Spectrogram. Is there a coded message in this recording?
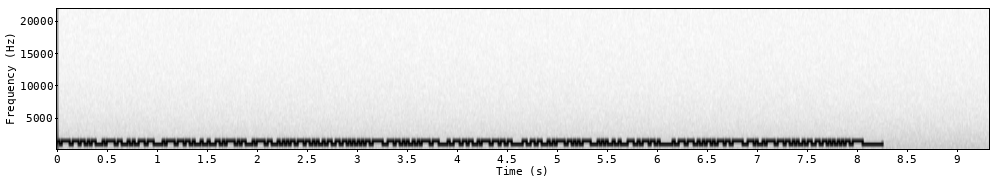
Yes: RTTY (50 baud, 450 Hz shift) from 0.0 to 8.3 s, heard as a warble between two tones, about 1240 Hz centre. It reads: … BECAME QUEBECS FIRST FEMALE VICEROY, AND THE FIRST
